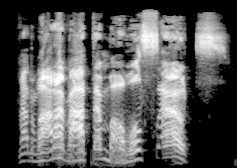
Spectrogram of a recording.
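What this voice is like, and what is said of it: Impression of General Septim. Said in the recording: “get your impression of General Septim, please, in English? ... That's really good.”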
